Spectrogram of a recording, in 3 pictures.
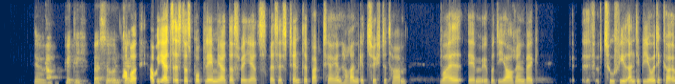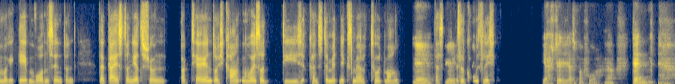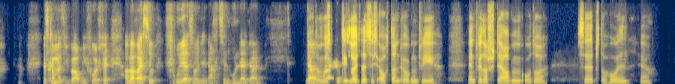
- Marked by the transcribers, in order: other background noise; snort
- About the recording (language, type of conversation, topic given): German, unstructured, Warum war die Entdeckung des Penicillins so wichtig?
